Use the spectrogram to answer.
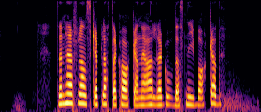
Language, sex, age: Swedish, female, 21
